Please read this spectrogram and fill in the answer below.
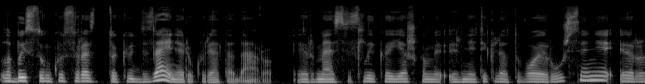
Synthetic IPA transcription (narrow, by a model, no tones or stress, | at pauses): lˠɐbɐɪsʊŋkʊsʊɾɐsʲt̪̚ʲt̪oːkʲuːd̪ʲɪzɑɪnʲɛɾʲʊ̰kʊɾʲiɛt̪ɑ̰ːd̪ɑ̰ːɾo̰ː | ɪrmʲɛsjʲɪslˠɐɪkɐiɛʃkomɪɾnʲɛt̪ʲɪklʲiɛt̪ʊʋoːjɪɾuːʃʲsʲɛnʲiːɪr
